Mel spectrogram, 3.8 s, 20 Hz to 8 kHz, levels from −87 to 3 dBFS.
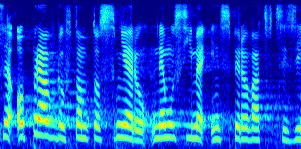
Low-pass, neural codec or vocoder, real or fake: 7.2 kHz; none; real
